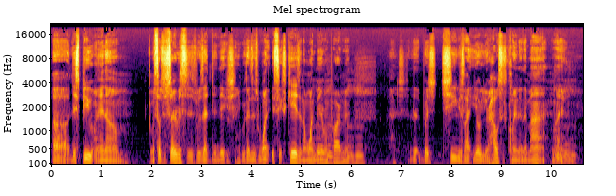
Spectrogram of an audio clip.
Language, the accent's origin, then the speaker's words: English; Richmond, Virginia, United States; I'm from Richmond, Virginia.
